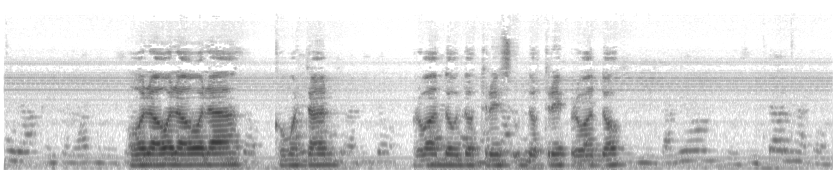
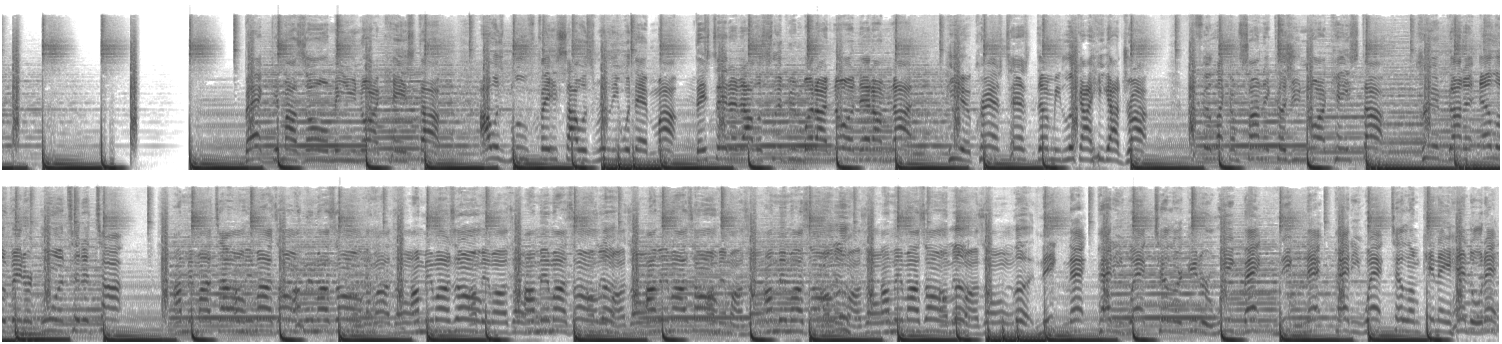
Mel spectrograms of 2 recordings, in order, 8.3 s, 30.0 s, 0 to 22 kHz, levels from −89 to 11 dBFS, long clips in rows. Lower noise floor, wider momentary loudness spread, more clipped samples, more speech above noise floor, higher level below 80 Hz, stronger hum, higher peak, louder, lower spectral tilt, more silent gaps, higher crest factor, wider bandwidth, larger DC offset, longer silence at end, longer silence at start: second, -46 dBFS vs -63 dBFS; first, 27 LU vs 4 LU; neither; second, 25 dB vs 52 dB; second, -52 dBFS vs -12 dBFS; neither; about the same, -2 dBFS vs 0 dBFS; second, -20 LUFS vs -14 LUFS; first, -5.5 dB/octave vs -4 dB/octave; neither; first, 20 dB vs 10 dB; second, 10.5 kHz vs 16.5 kHz; neither; about the same, 0.05 s vs 0 s; about the same, 0.05 s vs 0 s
